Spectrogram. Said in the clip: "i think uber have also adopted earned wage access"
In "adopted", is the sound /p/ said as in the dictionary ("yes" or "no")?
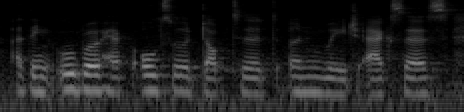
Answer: yes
